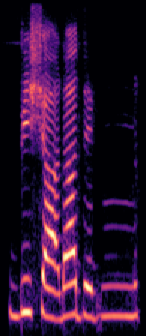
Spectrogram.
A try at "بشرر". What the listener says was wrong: It's a ra at the end. بشرر.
